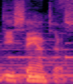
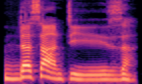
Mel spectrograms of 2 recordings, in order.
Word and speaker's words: DeSantis: He points out that the proper Italian pronunciation would be DeSantis, Ron DeSantis. But a lot of Italians make it a little bit more Americanized and might just go with DeSantis.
